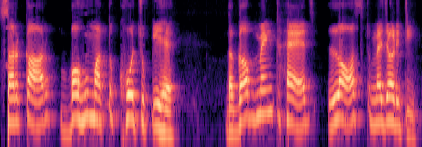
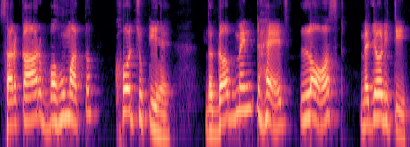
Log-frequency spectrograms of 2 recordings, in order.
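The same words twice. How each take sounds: The two takes are said the same way.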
